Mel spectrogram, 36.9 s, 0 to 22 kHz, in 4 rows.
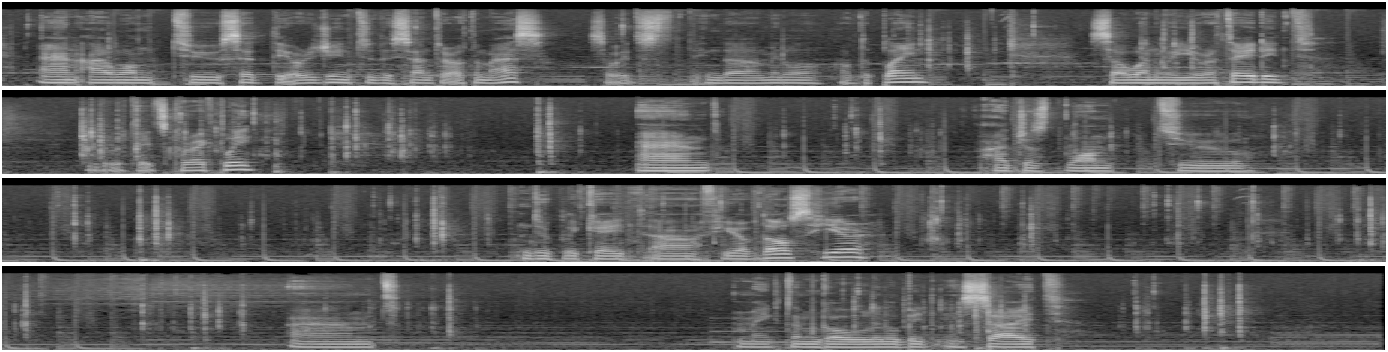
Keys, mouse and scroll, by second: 2.6-4.0 right drag, 4.0-14.8 middle drag, 6.9 scroll down 2, 7.0-7.5 scroll up 2, 7.5 r, 10.0 Escape, 11.3 KP_1, 12.7 g, 14.8 click, 14.8 g, 18.8 click, 19.3 alt+d, 20.9 click, 21.1 alt+d, 22.8 click, 23.1-26.1 middle drag, 25.3-26.1 scroll down 1, 26.1 click, 26.3-28.7 middle drag, 27.4 r, 28.7 click, 28.8 g, 32.8 click, 34.1 r, 35.2 click, 35.5 g.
